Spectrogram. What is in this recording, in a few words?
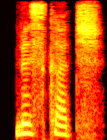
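"le scotch", French; utiles escolares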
